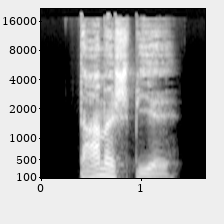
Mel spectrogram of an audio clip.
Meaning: draughts (British), checkers (US)
- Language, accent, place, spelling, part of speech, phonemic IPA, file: German, Germany, Berlin, Damespiel, noun, /ˈdaːməʃpiːl/, De-Damespiel.ogg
